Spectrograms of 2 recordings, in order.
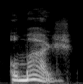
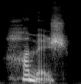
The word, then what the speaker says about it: homage: One is homage, the stress is on the second syllable, and the other way is homage or homage.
